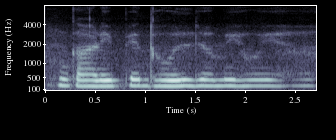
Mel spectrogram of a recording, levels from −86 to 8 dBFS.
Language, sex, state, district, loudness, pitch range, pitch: Hindi, female, Bihar, Patna, -13 LUFS, 205-215 Hz, 210 Hz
